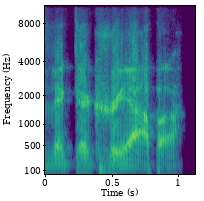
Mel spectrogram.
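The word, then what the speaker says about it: Viktor Khryapa: should say it okay that's exactly how it's pronounced victor kriappa yep and that's exactly who i want to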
